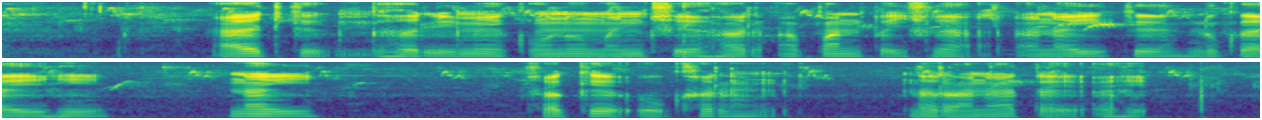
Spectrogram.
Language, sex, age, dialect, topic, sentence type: Chhattisgarhi, male, 60-100, Northern/Bhandar, banking, statement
